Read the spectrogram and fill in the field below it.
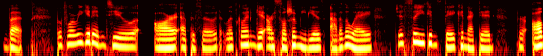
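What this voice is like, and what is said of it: Slightly coughy, throaty voice. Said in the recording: “hear it in my voice,... I do have a little cough... I have a little tickle in my throat”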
